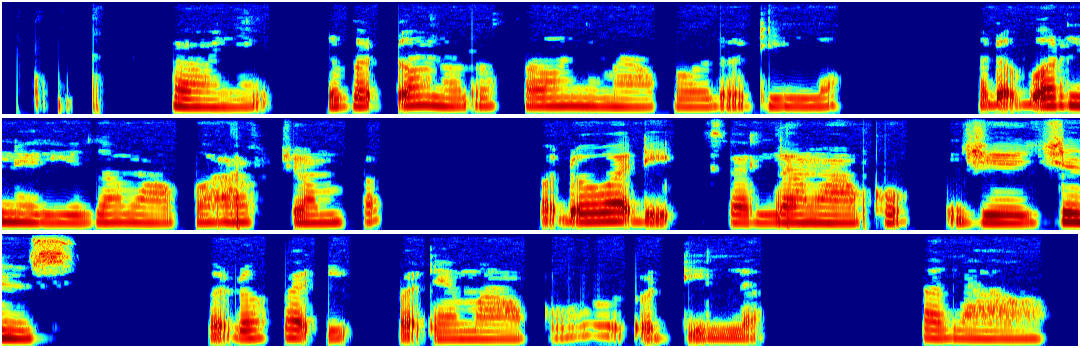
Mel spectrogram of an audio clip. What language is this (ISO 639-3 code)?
ful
